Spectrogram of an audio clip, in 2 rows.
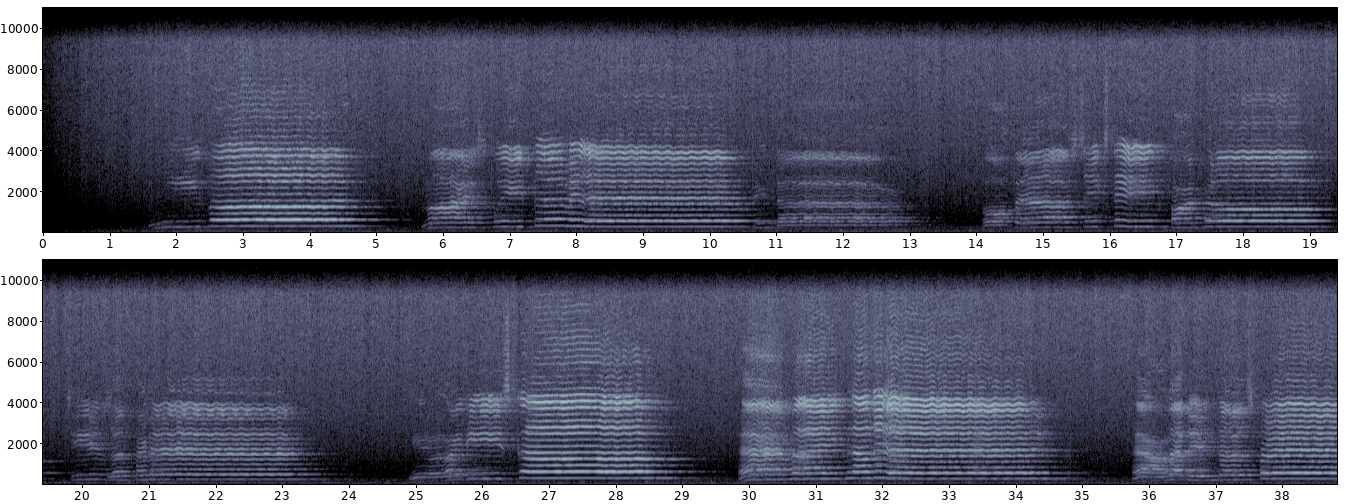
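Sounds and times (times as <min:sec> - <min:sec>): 
lavender seller singing: 0:01.6 - 0:13.1, 0:14.1 - 0:23.6, 0:24.9 - 0:29.0, 0:29.8 - 0:34.8, 0:35.8 - 0:38.8.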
